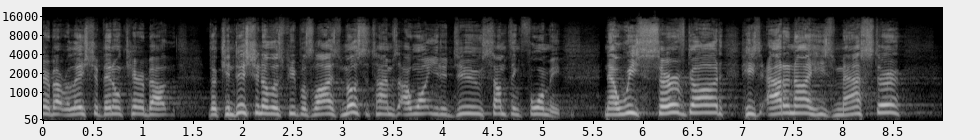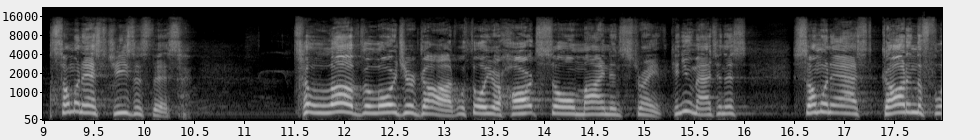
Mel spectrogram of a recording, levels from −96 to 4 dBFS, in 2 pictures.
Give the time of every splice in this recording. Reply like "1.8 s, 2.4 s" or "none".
9.1 s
